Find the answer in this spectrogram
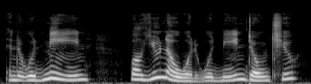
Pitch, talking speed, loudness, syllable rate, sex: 210 Hz, 230 wpm, -15 LUFS, 5.1 syllables/s, female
